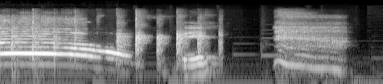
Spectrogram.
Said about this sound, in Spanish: aplausos.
